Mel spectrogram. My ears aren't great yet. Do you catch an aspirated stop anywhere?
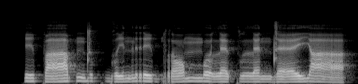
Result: no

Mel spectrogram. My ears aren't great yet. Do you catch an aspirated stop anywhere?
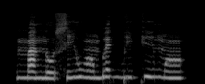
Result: no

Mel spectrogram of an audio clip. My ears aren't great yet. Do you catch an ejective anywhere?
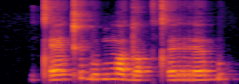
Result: yes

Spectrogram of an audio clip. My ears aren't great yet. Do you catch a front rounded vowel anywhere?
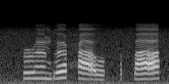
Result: yes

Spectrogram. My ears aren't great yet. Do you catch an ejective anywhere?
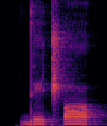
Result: yes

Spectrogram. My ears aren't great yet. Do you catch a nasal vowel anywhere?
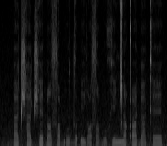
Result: no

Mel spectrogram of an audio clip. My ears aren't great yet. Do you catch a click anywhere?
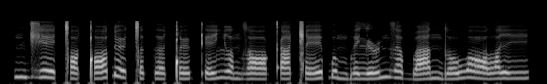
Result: yes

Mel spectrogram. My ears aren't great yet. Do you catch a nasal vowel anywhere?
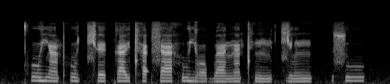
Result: yes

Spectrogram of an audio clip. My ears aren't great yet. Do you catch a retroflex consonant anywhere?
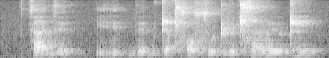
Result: yes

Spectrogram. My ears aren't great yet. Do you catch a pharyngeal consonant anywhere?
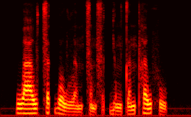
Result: no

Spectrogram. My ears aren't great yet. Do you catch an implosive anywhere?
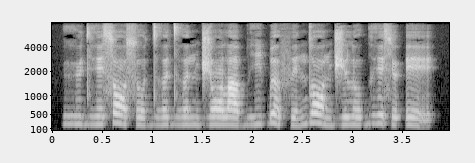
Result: yes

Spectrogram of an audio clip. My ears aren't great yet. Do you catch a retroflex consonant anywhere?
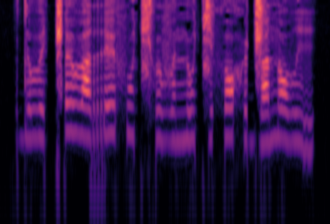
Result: yes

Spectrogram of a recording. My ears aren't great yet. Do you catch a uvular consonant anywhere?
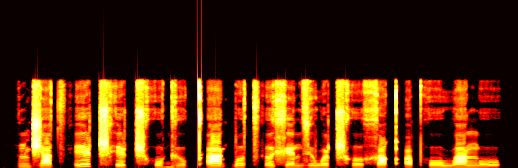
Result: yes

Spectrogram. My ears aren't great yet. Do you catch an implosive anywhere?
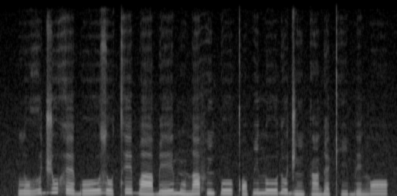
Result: yes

